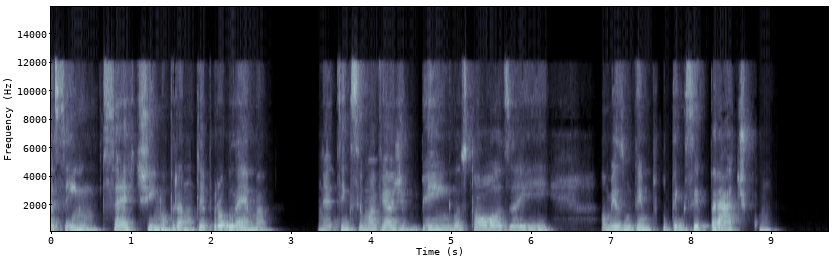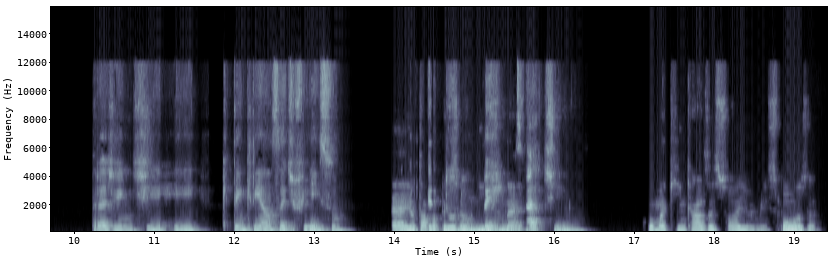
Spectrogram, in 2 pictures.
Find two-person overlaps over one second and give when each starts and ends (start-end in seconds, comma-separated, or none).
14.4-15.7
